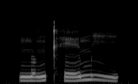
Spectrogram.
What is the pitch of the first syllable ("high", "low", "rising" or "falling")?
rising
